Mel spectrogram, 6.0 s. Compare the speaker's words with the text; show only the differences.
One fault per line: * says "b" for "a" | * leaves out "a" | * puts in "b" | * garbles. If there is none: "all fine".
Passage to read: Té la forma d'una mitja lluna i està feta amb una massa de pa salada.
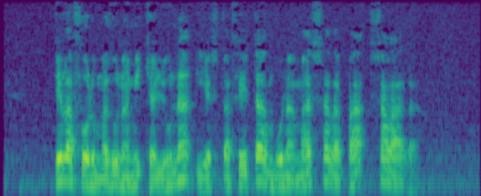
all fine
